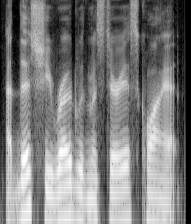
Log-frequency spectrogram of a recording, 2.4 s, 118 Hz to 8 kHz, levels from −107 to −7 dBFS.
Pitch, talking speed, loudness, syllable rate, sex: 105 Hz, 175 wpm, -18 LUFS, 4.3 syllables/s, male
